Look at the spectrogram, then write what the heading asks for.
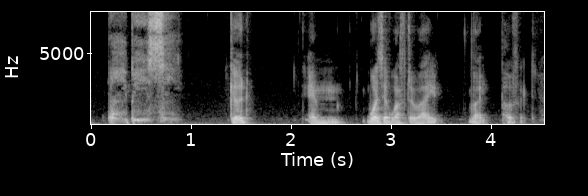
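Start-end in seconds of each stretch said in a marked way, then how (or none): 0.2-0.8 soft, breathy whisper, very close to the ear. Testing hearing by saying letters into one ear: whispering. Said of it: "I'm just gonna whisper letters and numbers".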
